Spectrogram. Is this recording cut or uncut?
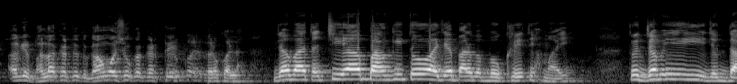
uncut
